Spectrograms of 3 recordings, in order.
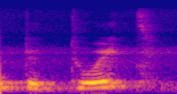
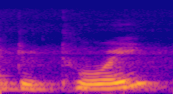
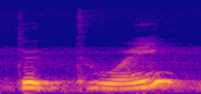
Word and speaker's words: du Toit: Baie Afrikaners het vanne wat van Frankryk kom, soos du Toit en Leroux. So remember, if you come across a surname like that, you do not pronounce the T or the X.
